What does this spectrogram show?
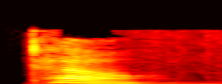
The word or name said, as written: tel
